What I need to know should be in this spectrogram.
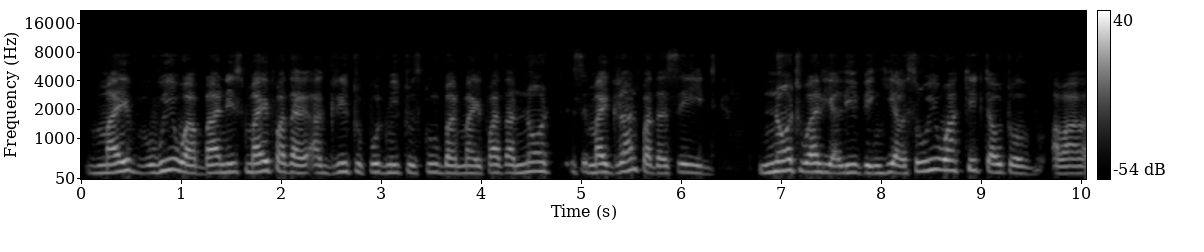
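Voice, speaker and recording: An older Kenyan woman speaks as a guest counselor, earnest and emphatic, stumbling and repeating words as she presses her point. Her voice sits at a middle pitch. The sound is dull and lo-fi. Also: darkish tone. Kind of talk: earnest personal testimony.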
